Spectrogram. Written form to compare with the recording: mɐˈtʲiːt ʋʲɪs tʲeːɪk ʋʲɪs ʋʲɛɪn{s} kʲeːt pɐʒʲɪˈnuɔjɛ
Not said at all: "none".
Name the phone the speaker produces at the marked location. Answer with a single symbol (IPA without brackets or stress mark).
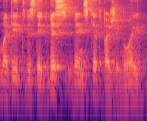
s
